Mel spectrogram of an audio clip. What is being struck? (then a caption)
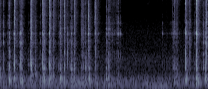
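Grooved wooden block. Long nails scratch along the ridges and tap the edges of a small, solid grooved wooden block held in both hands. A rapid run of sharp, bright clicks and raspy scrapes stops for about a second of near-quiet, then resumes with a few louder taps.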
